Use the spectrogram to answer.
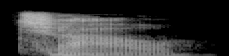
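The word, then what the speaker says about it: ciao: ايه من غير الاي يبقى الاي هنا دورها بس ان هي هتخليني اقول تش ت تش ج ت مش اكتر من كده يبقى تشاو تشاو ميكعمو جاكمو واضحه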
